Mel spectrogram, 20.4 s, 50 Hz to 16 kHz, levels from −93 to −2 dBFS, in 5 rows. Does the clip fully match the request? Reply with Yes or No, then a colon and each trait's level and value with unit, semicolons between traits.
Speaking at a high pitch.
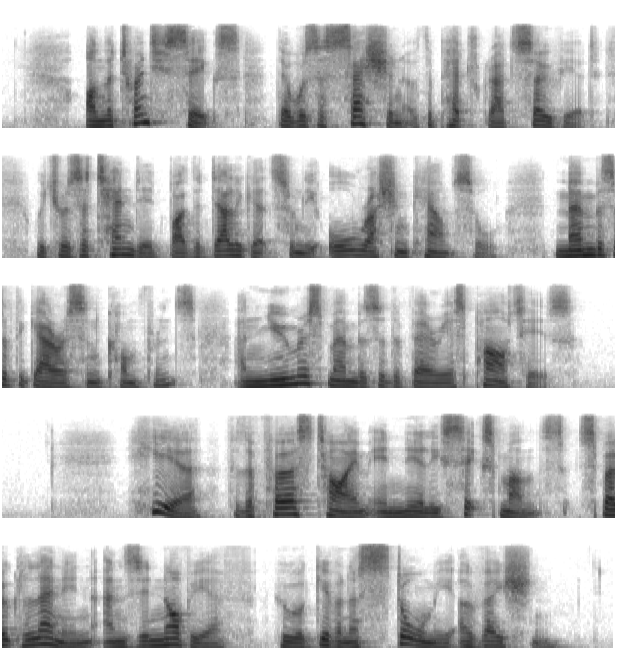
No: low, 130 Hz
